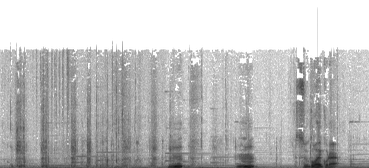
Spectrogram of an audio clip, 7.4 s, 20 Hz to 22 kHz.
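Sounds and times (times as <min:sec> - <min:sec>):
crunching asparagus-flavoured stacked potato chips: 0:00.0 - 0:04.8
soft chewing: 0:00.0 - 0:06.0
speech: 0:03.4 - 0:04.0, 0:04.7 - 0:05.2, 0:05.9 - 0:06.8.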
